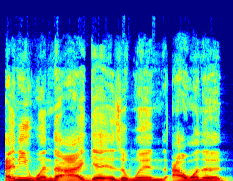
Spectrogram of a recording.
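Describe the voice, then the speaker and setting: A man hosting a casual podcast chat, circling back to his points and leaning on filler phrases. His voice sits at an everyday middle pitch. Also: lively intonation, brisk. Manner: rambling, repeats "you know what I'm saying". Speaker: podcast host.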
